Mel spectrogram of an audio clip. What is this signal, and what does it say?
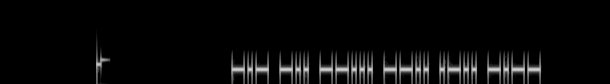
Morse code, heard as a keyed tone, about 30 wpm, 700 Hz. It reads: KD7ZLY
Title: USA Call Signs 30wpm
